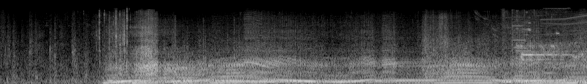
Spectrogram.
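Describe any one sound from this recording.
A car engine starts and revs up and down.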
